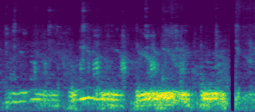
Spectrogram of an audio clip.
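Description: A pair of Bar Huma fancy pigeons, a yellow hen and a cock, coo in repeated low throaty phrases close by, with brief pauses between bursts and a short gap near the end.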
